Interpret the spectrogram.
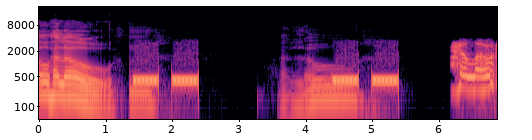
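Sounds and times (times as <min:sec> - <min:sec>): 
speech: 0:00.0 - 0:01.6
buzzy electronic phone ring tones on a call to the United Arab Emirates: 0:01.4 - 0:02.4, 0:04.4 - 0:05.4.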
